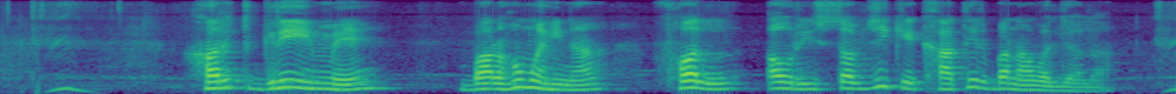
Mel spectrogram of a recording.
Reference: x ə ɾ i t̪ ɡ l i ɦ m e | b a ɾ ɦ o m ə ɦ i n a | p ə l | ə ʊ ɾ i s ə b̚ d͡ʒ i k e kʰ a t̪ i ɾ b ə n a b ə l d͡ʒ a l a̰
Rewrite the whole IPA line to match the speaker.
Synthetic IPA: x ə ɾ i t̪ ɡ ɾ i ɦ m e | b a ɾ ɦ o m ə ɦ i n a | pʰ ə l | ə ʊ ɾ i s ə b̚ d͡ʒ i k e kʰ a t̪ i ɾ b ə n a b ə l d͡ʒ a l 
